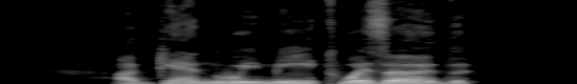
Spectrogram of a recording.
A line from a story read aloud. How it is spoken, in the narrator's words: he grinned savagely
